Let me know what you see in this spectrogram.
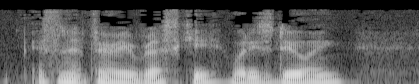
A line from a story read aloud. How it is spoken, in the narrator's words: Vera said anxiously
